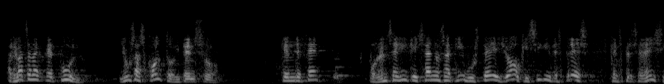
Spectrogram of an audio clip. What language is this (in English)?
Catalan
